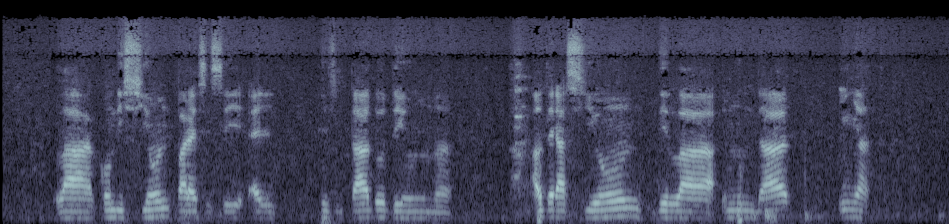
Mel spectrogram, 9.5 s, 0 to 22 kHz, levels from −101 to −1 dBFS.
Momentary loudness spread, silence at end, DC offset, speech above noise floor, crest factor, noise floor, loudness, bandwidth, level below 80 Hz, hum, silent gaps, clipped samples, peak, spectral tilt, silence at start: 23 LU; 0.05 s; under 0.1%; 24 dB; 22 dB; -56 dBFS; -30 LUFS; 16.5 kHz; -62 dBFS; none; none; under 0.1%; -12 dBFS; -1 dB/octave; 0.05 s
